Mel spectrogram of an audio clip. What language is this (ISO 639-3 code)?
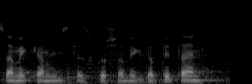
pol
